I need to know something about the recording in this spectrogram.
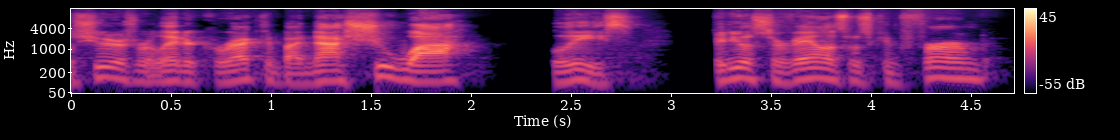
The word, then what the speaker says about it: Nashua: I said Nashua, not Nashwa. I didn't say Nashwa. I said Nashua. Three syllables. Yeah.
